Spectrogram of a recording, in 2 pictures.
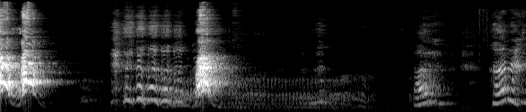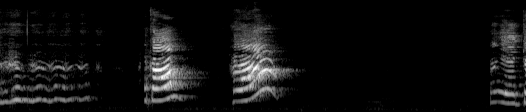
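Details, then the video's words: Small pet Pomeranian named Mimi, scared of loud noises such as thunder or firecrackers, reacting indoors: two sharp barks open, then harmonic yelping calls with falling tails, spaced irregularly among pauses. "Small Pomeranian vs Loud Noises"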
